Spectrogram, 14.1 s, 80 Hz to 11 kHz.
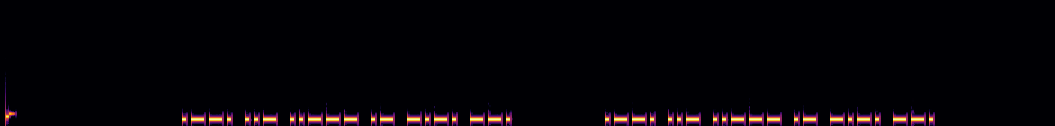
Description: Morse code, heard as a keyed tone, about 21 wpm, 700 Hz. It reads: PU2ACG PU2ACG
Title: DXCC-100 Call Signs - 6 Characters - Repeated 2x - 20wpm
